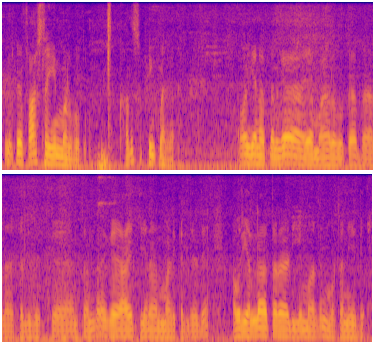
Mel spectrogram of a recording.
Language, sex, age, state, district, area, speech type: Kannada, male, 30-45, Karnataka, Koppal, rural, spontaneous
